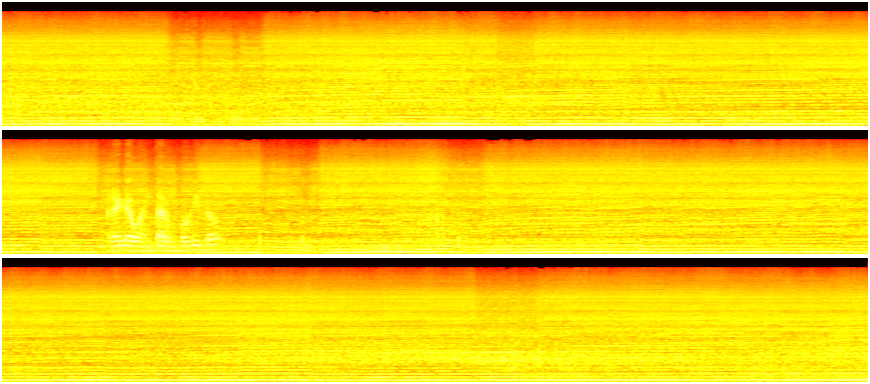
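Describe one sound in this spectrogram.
A game motorbike engine whines steadily, rising and falling with gear changes.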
